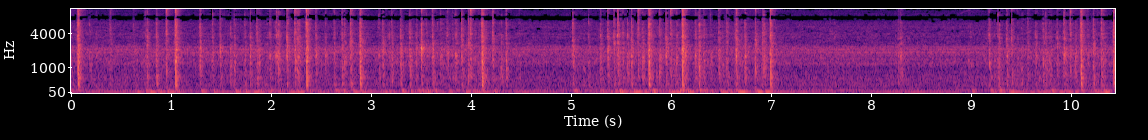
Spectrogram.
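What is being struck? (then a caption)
Plastic computer keyboard. Fingertips of both hands type rapidly on a gray SHIPADOO K600 full-size wired USB keyboard with a gray plastic case and cream, gray and orange plastic keycaps. Quick bursts of bright, short plastic clicks and clacks die away almost instantly, with brief lulls in the tapping near the middle and later in the clip.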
